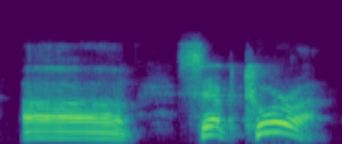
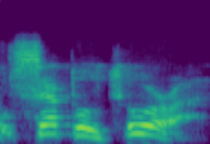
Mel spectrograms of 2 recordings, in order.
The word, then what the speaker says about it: Sepultura: Septura. Okay. Oh, Sepultura does a great cover of Orgasmatron.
